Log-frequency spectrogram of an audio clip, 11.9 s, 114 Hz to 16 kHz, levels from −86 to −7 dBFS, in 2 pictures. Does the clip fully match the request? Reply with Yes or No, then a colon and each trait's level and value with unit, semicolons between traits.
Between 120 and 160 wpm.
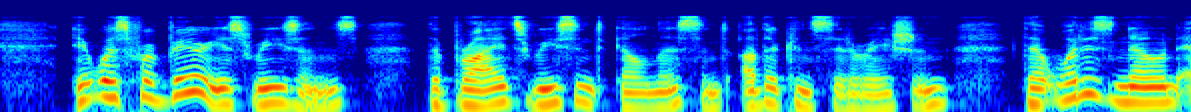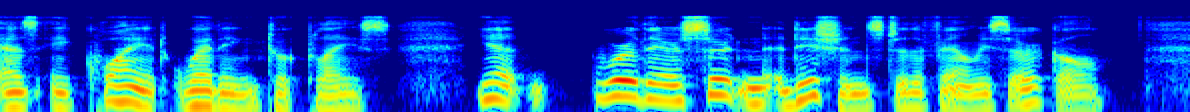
Yes: average, 155 wpm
